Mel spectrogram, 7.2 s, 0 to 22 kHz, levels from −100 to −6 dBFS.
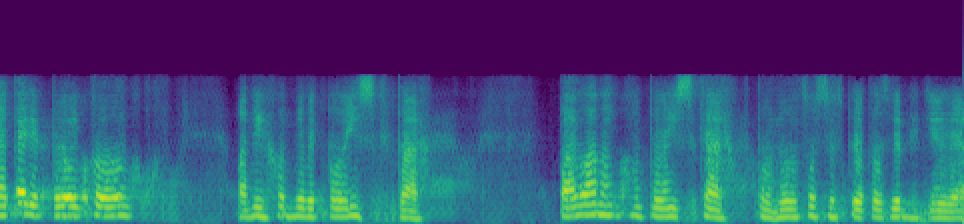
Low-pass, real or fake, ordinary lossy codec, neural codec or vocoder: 5.4 kHz; fake; MP3, 48 kbps; codec, 16 kHz, 0.5 kbps, FreqCodec, smaller model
